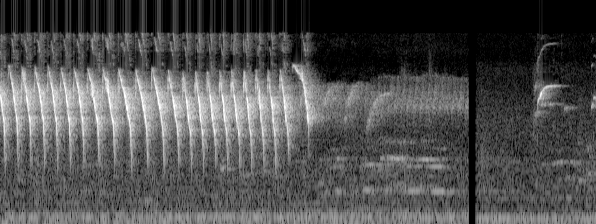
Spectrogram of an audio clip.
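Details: Canary song meant for training other birds: a quick, regular rattle of sharp falling notes for three seconds, then a soft drawn-out tone and near silence with one faint chirp.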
